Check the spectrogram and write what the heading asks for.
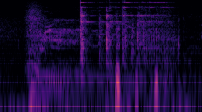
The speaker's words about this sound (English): And then drop the spoon. Yeah, because it's good. There it goes again.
